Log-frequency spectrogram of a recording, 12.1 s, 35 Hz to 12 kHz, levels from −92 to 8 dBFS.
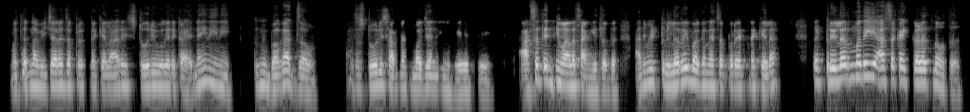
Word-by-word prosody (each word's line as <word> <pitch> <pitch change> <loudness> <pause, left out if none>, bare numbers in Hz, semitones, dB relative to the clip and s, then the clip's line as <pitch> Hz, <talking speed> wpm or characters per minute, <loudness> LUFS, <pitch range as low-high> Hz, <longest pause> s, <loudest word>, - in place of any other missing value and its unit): मग - - -7
त्यांना 135 +2 0
विचारायचा 135 +2 +1
प्रयत्न 130 -2 -8
केला 120 0 -2
अरे 135 +1 -3
स्टोरी 135 0 -1
वगैरे 130 -1 +1
काय? - - -2
नाही-नाही-नाही 145 -6 -6 0.3
तुम्ही 135 +1 -6
बघाच 145 +5 +1
जाऊन 105 -6 -3 0.5
असं 125 - -14
स्टोरी 135 +4 +1
सांगण्यात 125 -2 -3
मजा 125 +2 +1
नाही 115 -2 -9 0.2
हे, 105 - +2
ते. 380 - -8 0.5
असं - - +1
त्यांनी 170 -3 +1
मला 135 -2 +5
सांगितलं 105 -5 -1
होतं. - - -2 0.3
आणि 145 - -4
मी 160 - -1
ट्रेलरही 145 +6 +4
बघण्याचा 140 -5 +1
प्रयत्न 130 0 -1
केला, 140 +4 +1 0.5
तर - - +2
ट्रेलरमध्येही 205 +5 +5
असं 180 +1 +3
काही 180 -2 0
कळत 160 -1 +4
नव्हतं. 130 -9 -4
135 Hz, 185 wpm, -21 LUFS, 125-160 Hz, 0.5 s, मला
